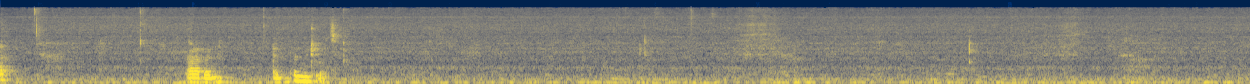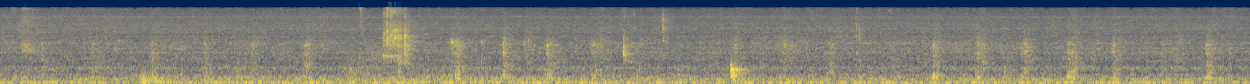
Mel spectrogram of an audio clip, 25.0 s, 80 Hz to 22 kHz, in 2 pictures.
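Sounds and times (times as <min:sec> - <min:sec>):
steady low hum: 0:00.0 - 0:25.0
soft chewing and mouth clicks: 0:14.5 - 0:19.3, 0:20.2 - 0:24.8.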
